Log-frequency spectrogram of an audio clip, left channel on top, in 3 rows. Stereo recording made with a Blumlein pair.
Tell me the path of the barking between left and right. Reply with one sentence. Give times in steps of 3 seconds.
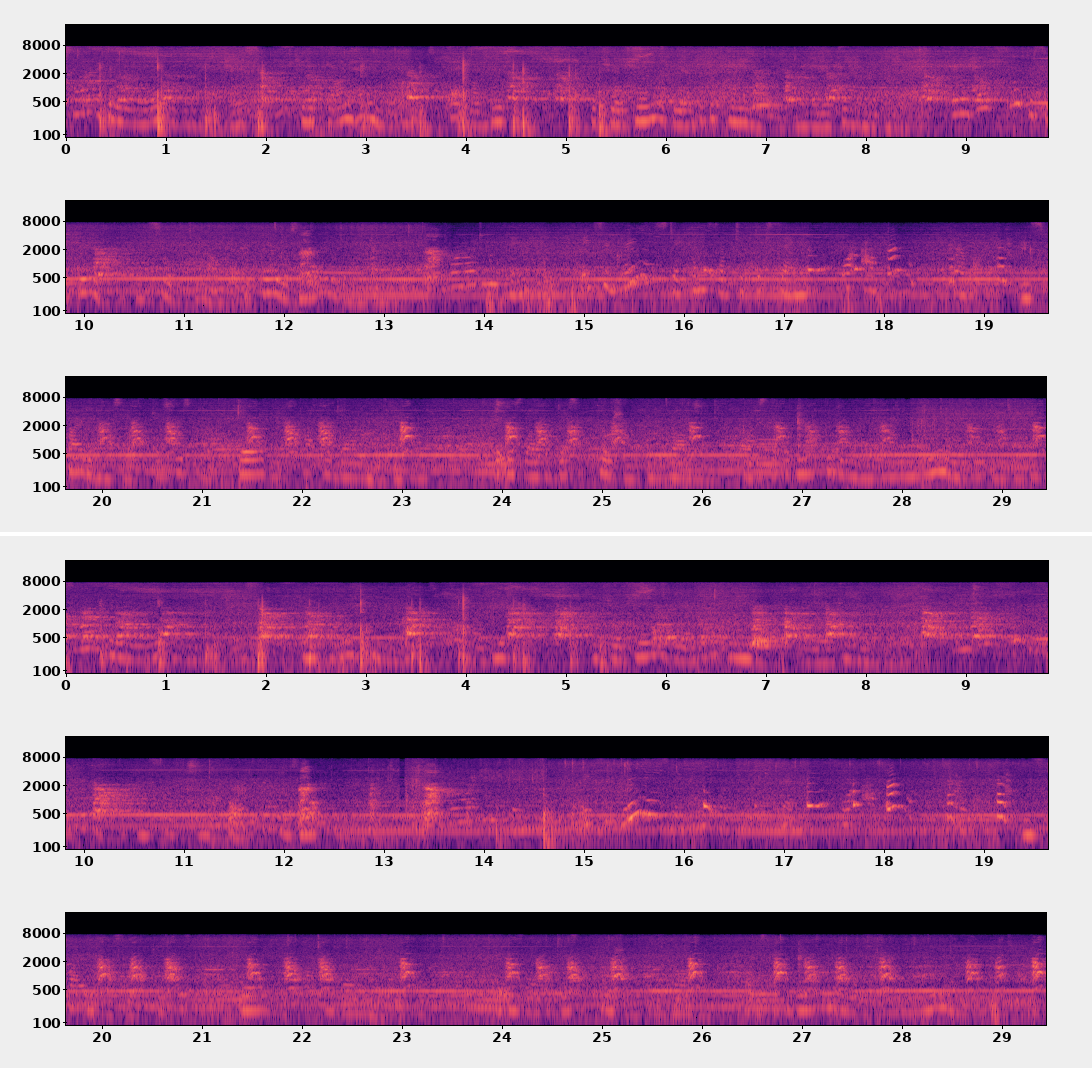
In this clip you hear the barking on the right from 0 s, in the centre from 21 s and on the right from 24 s.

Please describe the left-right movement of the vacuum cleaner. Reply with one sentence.
In this clip you hear the vacuum cleaner stay put.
